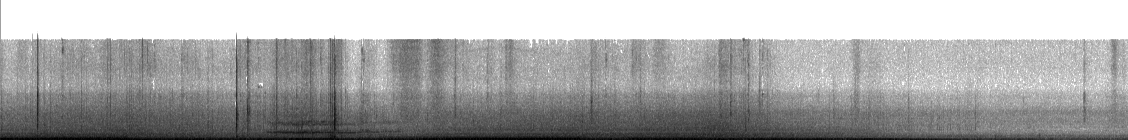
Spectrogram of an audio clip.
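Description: Car engine heard from inside the cabin while driving, rising in pitch as it accelerates, dropping back about nine seconds in, then quietening over the last few seconds. A brief high squeak about four seconds in.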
